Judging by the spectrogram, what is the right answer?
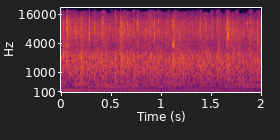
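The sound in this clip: A church audience applauds to welcome first-time guests, a steady, dense wash of clapping that holds at an even level throughout.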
